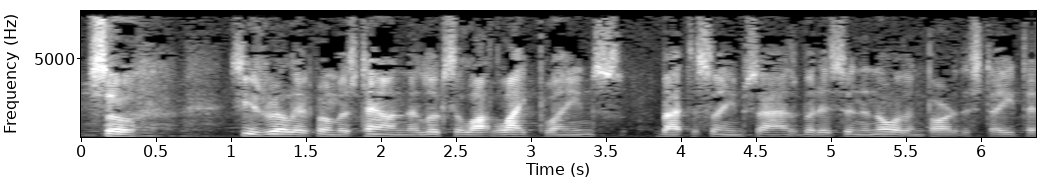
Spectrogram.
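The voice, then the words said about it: Southern American accent. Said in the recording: “you picked up correctly that I'm really not from Maine ... you don't seem to be doing very well changing your accent ... didn't have little grits in my mouth”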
